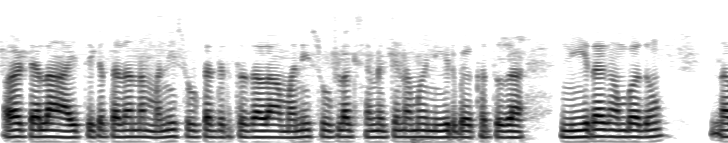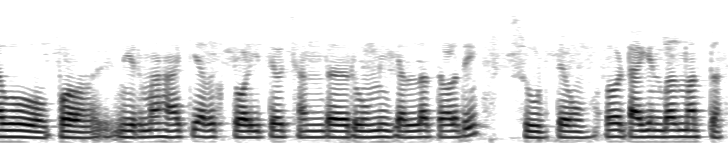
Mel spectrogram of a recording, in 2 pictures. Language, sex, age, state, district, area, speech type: Kannada, male, 18-30, Karnataka, Bidar, urban, spontaneous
